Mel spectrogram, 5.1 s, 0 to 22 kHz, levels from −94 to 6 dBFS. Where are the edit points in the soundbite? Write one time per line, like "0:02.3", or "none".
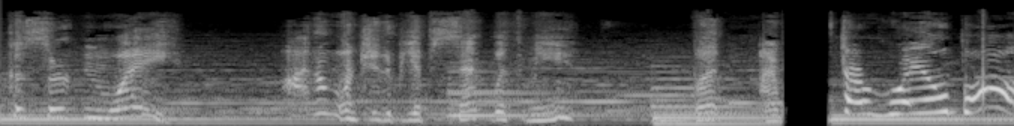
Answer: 0:04.1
